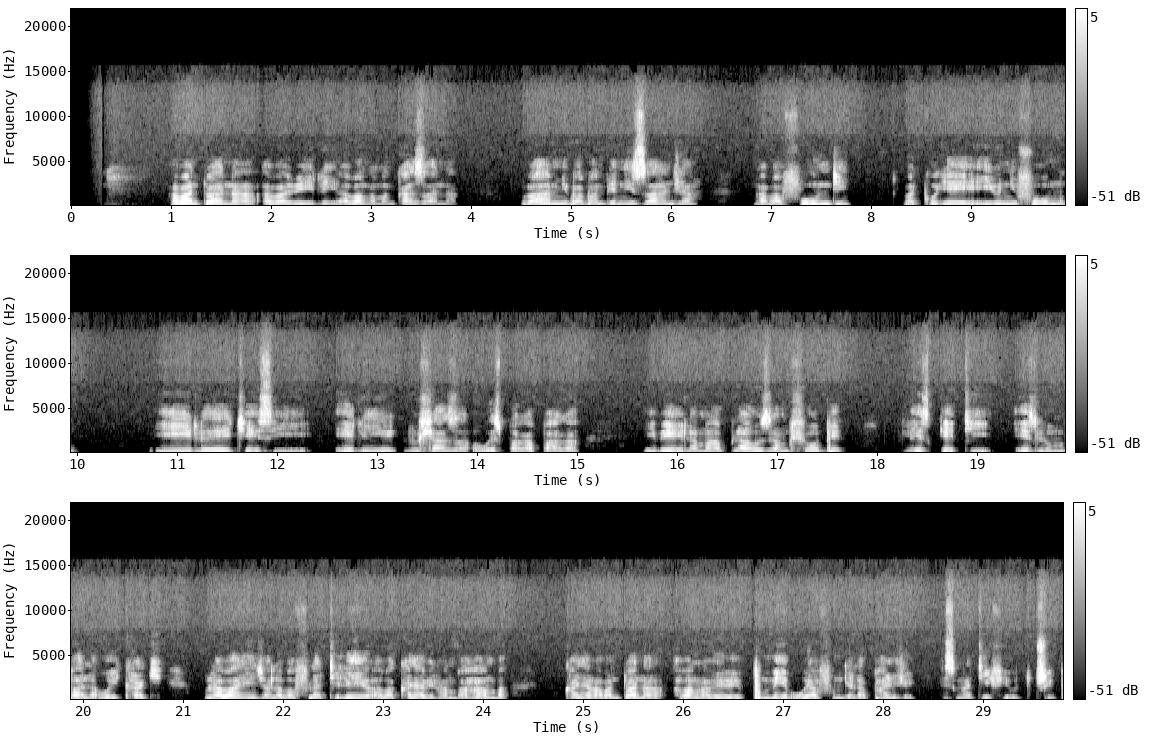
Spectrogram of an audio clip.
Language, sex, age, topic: North Ndebele, male, 50+, health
